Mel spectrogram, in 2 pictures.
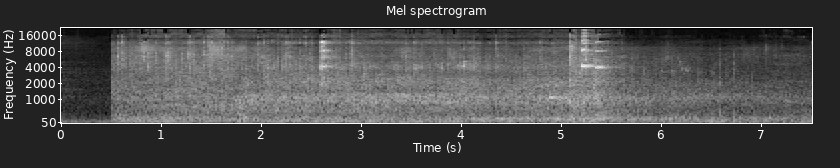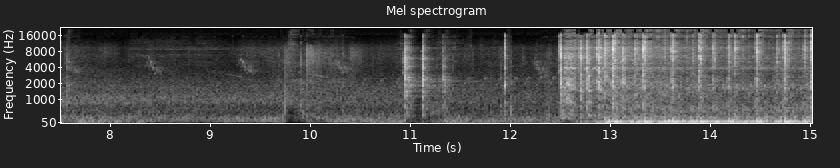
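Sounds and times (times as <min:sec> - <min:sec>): motorcycle engine running: 0:12.5 - 0:15.0.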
